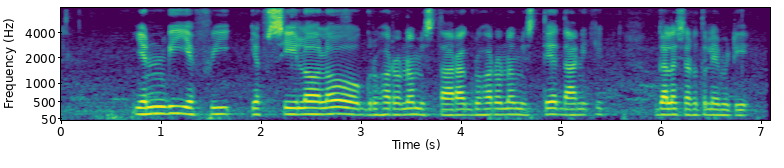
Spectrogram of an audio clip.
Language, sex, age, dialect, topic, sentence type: Telugu, male, 18-24, Telangana, banking, question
